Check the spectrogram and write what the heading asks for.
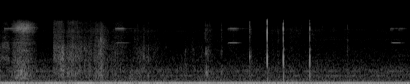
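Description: Store background noise: a steady low hum with faint short beeps now and then, a couple of soft rustles early on, and a quick run of light clicks about two and a half seconds in.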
